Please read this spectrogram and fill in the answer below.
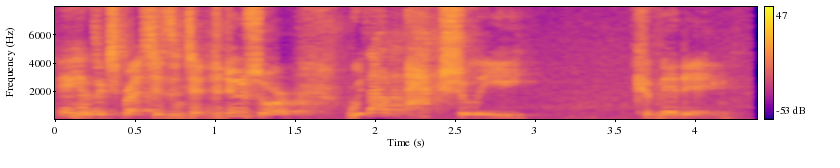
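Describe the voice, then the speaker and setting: A man chats through news as a show co-host. His delivery is animated, with pitch that moves around a lot, and he is playfully opinionated. The room adds echo, with faint noise underneath. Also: moderate pace. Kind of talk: casual news chat.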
